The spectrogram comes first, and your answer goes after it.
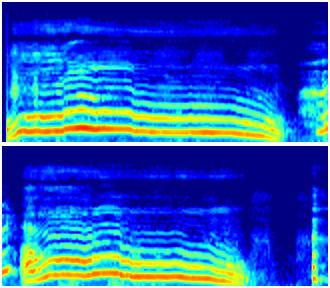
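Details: A Boston Terrier howls for belly rubs, giving two long, wavering howls, each sliding downward at the end.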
